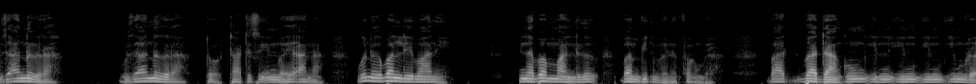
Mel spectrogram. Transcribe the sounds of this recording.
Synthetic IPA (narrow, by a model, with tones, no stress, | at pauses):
u˨za˦nɨ˦ɡɾa˦ | bu˨za˦nɨ˦ɡɾa˦to˨ta˨ti˦si˨i˨n˨ba˨ja˦a˨na˨bo˦nə˨ɡə˦ba˦n˦le˦ma˦ni˨ | i˦na˨ba˦nma˨n˨li˨ɡi˦ba˦m˨bi˦tve˨ni˦fa˦kba˨a˨ | ba˦ba˦da˨ŋ˨ku˦n˦i˦i˦i˦˨ɾa˨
